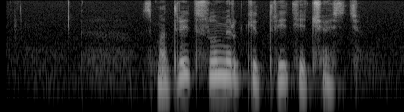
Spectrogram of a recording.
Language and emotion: Russian, neutral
